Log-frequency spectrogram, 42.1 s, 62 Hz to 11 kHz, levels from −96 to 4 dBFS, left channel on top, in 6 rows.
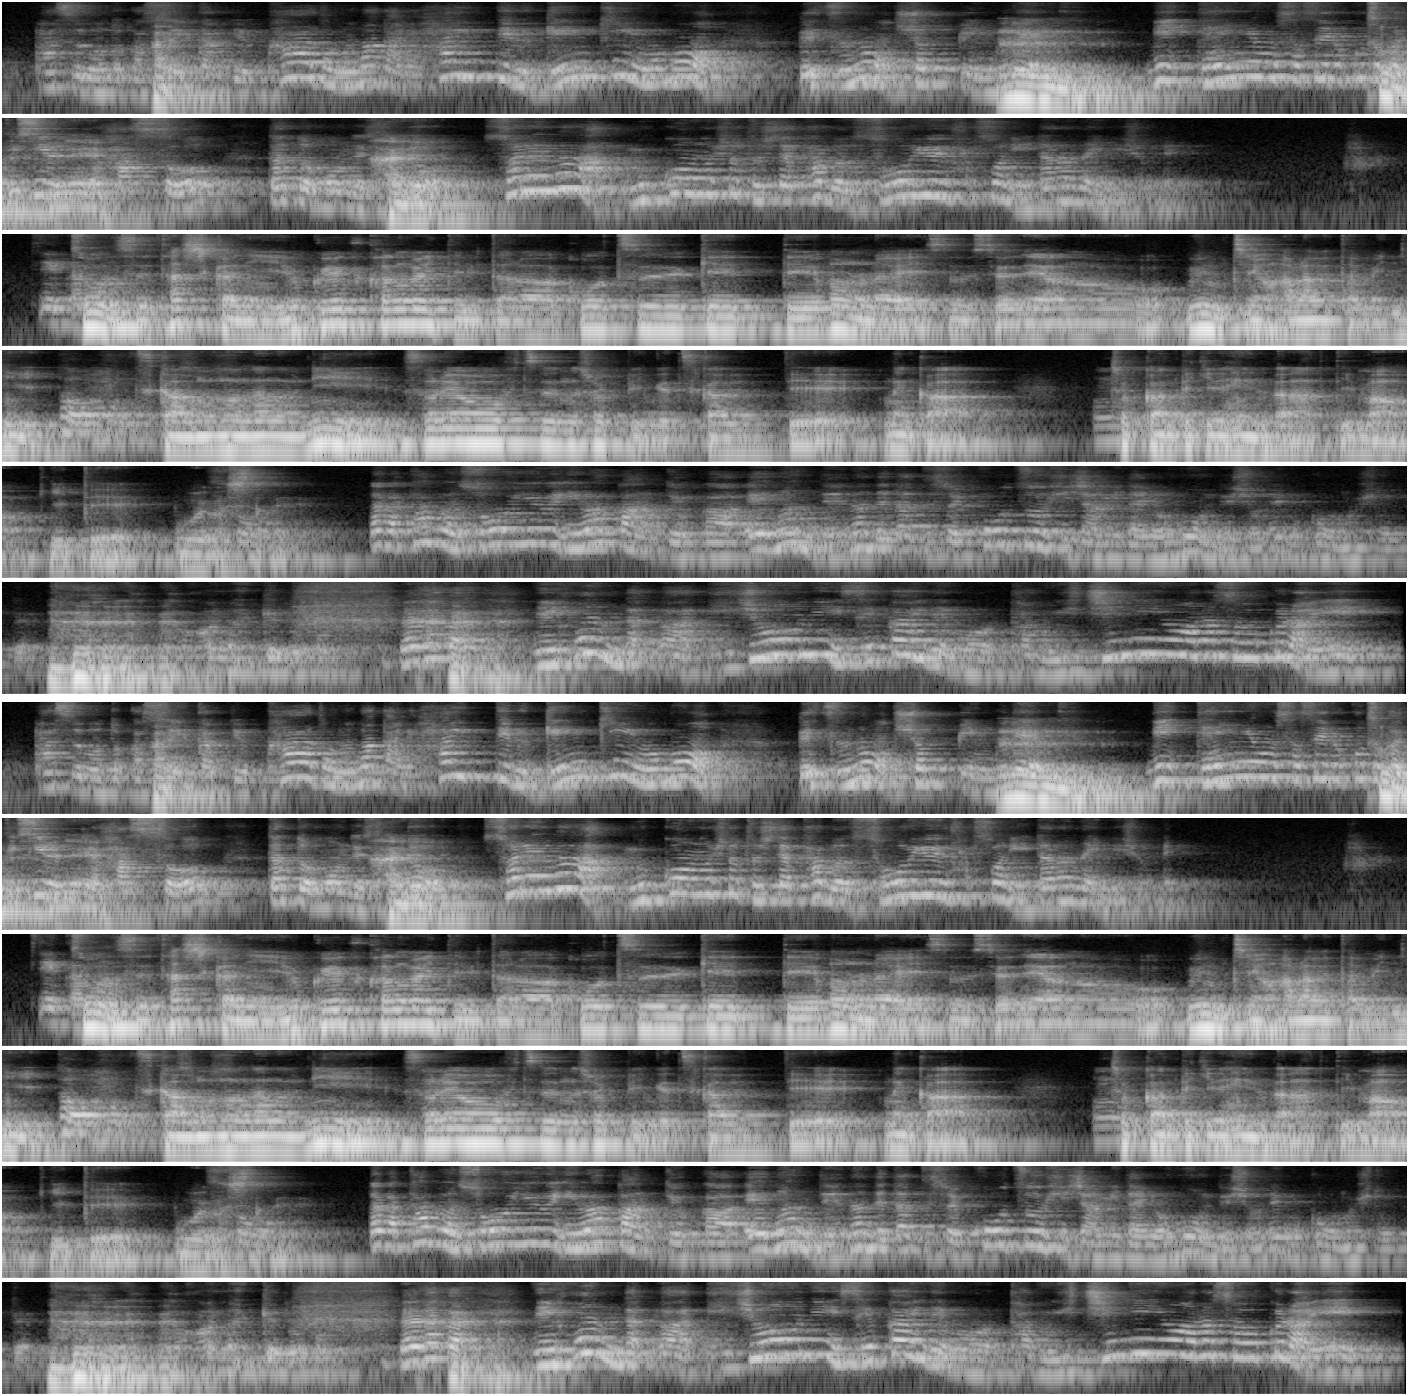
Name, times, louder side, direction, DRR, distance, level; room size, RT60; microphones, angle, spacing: voice 1, 0.2-3.6 4.0-5.2 5.7-8.1 8.4-9.2 9.5-12.9 14.2-14.7 15.4-15.6 17.2-17.3 21.4-22.4 23.2-23.4 25.7-25.9 26.5-26.9 29.3-29.5 29.9-35.3 36.0-37.5 37.8-41.9, right 2 dB, 55° right, 4 dB, 1.2 m, -23 dB
voice 2, 5.0-5.6 6.8-7.6 8.9-9.2 14.4-21.3 21.9-26.0 26.6-29.6 35.4-36.1 36.6-37.7, equal, 5° right, 4 dB, 0.7 m, -18 dB
9.9 x 4.1 x 6.3 m, 0.78 s
head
